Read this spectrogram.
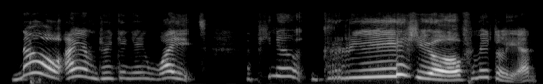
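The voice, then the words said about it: Exaggerated stereotypical Italian accent, rolled R's. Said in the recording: “sound Italian ... borderline offensive ... like a Super Mario stereotypical roll your R's kind of shit ... That's terrible.”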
